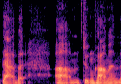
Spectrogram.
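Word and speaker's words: Tutankhamun: But um Tuten Common is I guess the correct pronunciation.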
